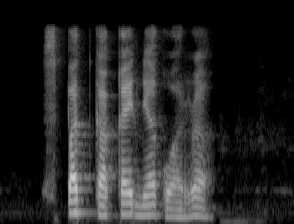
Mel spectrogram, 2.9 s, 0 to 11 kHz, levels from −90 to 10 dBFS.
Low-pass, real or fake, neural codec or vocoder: 7.2 kHz; fake; codec, 16 kHz, 6 kbps, DAC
